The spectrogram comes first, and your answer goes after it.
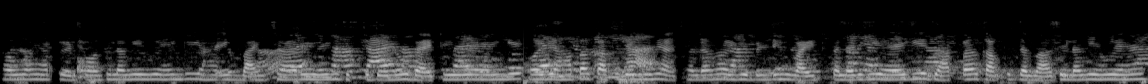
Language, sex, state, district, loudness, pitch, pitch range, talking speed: Hindi, female, Bihar, Gopalganj, -23 LUFS, 225 Hz, 215-235 Hz, 200 wpm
